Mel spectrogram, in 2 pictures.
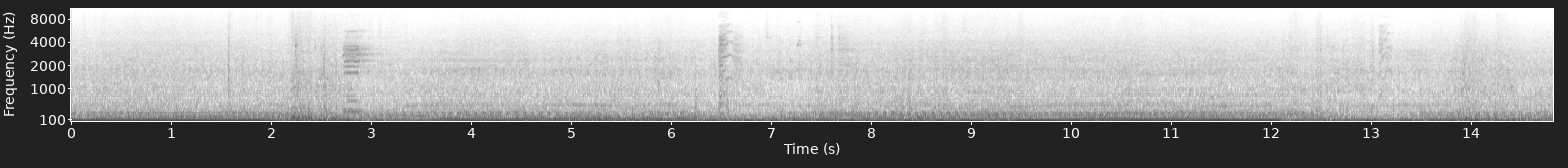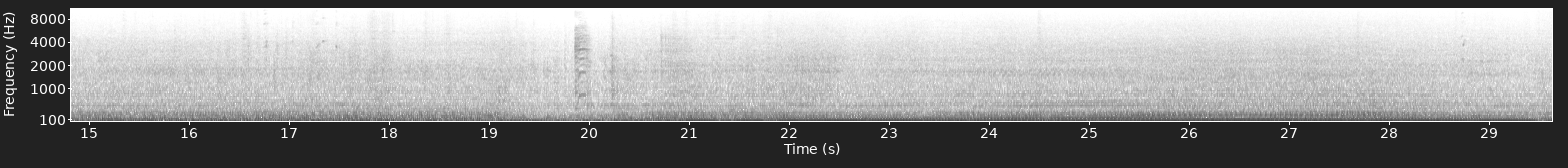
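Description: Mitsubishi Pajero's engine running on the road, heard from inside the cab, its note dropping about twelve seconds in and then climbing steadily through the gears over the last several seconds. A few brief knocks from the cab break in now and then.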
